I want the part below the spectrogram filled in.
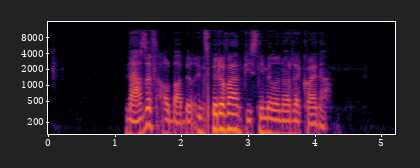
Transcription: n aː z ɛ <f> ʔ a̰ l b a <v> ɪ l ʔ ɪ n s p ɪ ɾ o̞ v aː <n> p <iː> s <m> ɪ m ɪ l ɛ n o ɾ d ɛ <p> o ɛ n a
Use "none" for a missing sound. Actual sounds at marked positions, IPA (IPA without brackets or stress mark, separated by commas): f, b, n, iː, ɲ, k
